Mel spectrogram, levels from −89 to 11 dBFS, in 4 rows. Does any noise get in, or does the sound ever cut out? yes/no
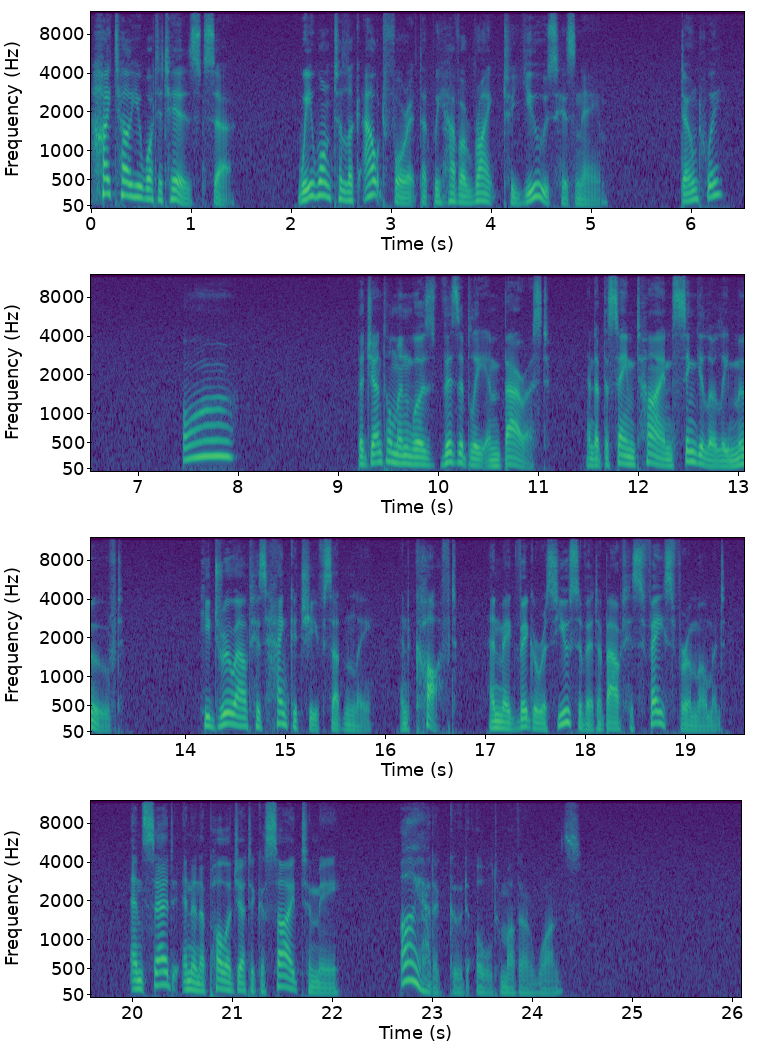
no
